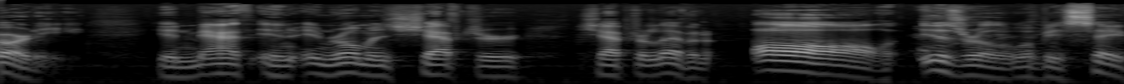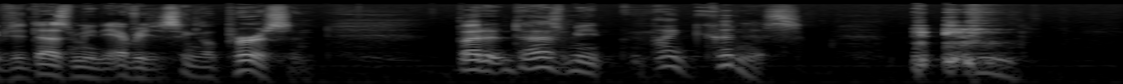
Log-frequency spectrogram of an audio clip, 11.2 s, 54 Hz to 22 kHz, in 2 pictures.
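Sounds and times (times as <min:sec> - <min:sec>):
speech: 0:00.0 - 0:10.8
person clearing throat: 0:10.2 - 0:10.9.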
